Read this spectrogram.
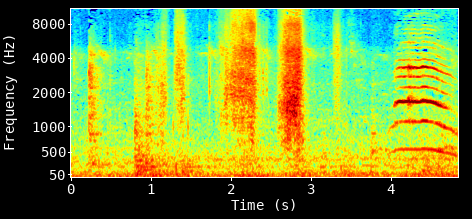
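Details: A cat gives a single drawn-out meow near the end, falling slightly in pitch with rich harmonics, after several short broadband rustling and knocking bursts.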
